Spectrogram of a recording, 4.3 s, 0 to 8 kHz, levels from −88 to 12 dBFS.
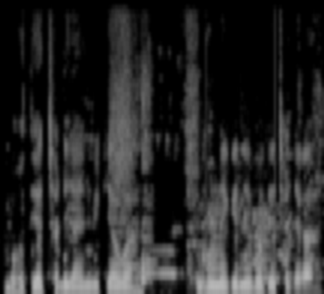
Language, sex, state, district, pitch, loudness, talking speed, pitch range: Hindi, male, Jharkhand, Jamtara, 110 Hz, -23 LUFS, 220 wpm, 110-115 Hz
